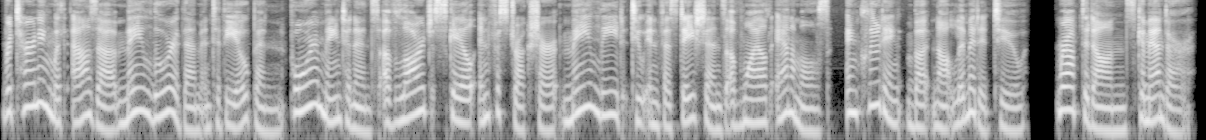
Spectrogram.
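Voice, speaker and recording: Woman doing a female robot helper from a video game, deadpan n formal, clipped lines, mid pitch, dry close sound. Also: dry recording, natural voice. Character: polite, deadpan female robot assistant unit, dutiful and literal.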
